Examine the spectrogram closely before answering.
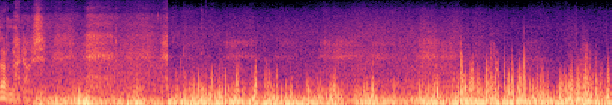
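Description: Strong wind buffets a microphone outdoors.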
